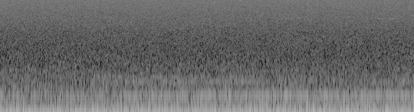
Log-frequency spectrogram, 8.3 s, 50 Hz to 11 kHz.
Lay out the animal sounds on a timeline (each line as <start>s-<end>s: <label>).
5.6s-6.1s: Black-throated Green Warbler (Setophaga virens)
7.3s-8.0s: Black-throated Green Warbler (Setophaga virens)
